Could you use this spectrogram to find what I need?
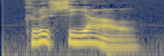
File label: "cruciaal", Dutch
